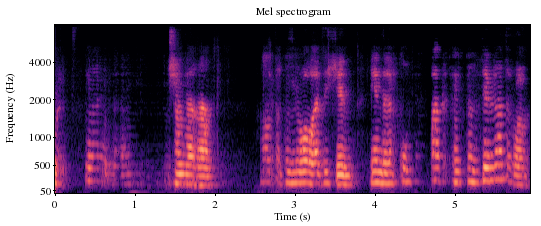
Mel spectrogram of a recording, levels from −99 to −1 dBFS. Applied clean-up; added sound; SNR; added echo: neural mask model DeepFilterNet 3.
